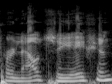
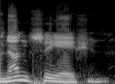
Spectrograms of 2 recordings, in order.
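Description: First: "Pronunciation" said as pro-nounce-ee-ation, rising; wrong pronunciation. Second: "Pronunciation" with NUN as the second syllable; correct pronunciation. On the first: Co-host echoes the host's slip, "Pronunciation" said pro-NOUNCE-iation. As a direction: query "Pronunciation" with NOUNCE as the second syllable. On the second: Co-host corrects the host, "Pronunciation" said pro-NUN-ciation. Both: Shown as a demonstration. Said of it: "You don't call it pronunciation".

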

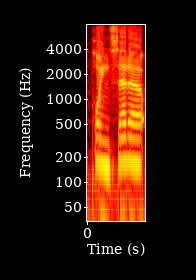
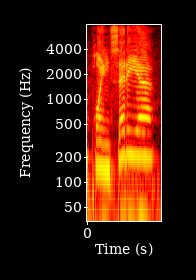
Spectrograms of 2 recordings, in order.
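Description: First: Poinsettia said as poin-SET-uh; shortened pronunciation. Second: Poinsettia slowly as poin-SET-ee-uh; full pronunciation. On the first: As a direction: leave out the i near the end of poinsettia. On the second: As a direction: sound the i before the final a in poinsettia. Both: Shown as a demonstration. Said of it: "what do they say more".

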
